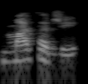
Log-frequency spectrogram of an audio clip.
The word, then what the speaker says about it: Mataji: But yeah, so basically Mataji is pronounced Mataji.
